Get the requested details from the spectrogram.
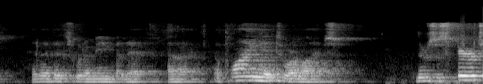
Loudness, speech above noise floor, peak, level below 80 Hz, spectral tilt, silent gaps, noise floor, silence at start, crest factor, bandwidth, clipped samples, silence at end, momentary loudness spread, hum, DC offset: -18 LUFS; 34 dB; 0 dBFS; -52 dBFS; -5.5 dB/octave; none; -50 dBFS; 0.3 s; 16 dB; 7.6 kHz; under 0.1%; 0 s; 15 LU; none; under 0.1%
